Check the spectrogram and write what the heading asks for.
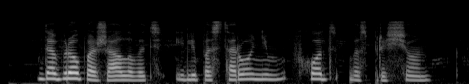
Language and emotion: Russian, neutral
